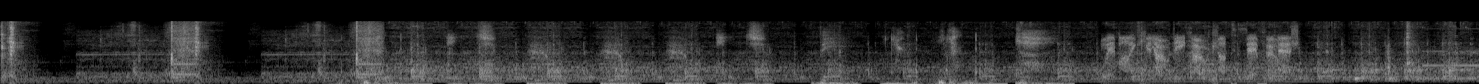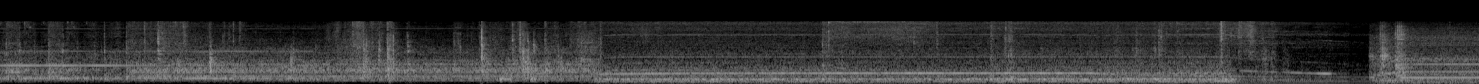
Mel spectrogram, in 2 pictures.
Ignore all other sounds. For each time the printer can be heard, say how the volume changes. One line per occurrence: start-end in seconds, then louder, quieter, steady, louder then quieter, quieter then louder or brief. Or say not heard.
0.0-29.5 quieter then louder.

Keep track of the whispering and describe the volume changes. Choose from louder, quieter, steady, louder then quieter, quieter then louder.
louder.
